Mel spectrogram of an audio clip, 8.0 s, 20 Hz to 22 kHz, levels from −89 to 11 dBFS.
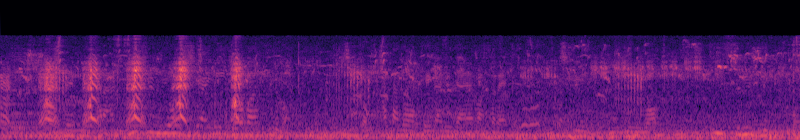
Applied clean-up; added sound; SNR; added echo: none; Bird; -5 dB; reverberation time 0.5 s.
